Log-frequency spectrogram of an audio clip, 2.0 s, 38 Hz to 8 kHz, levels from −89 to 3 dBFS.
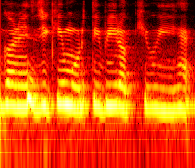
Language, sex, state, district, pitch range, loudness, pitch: Hindi, female, Gujarat, Gandhinagar, 255-275 Hz, -14 LUFS, 265 Hz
